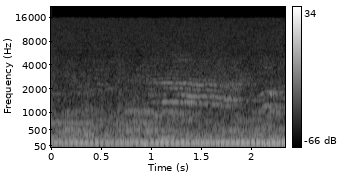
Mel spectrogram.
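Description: Steady low electrical hum picked up through the lecture microphones, with a faint, high-pitched, drawn-out cry lasting about a second from halfway through.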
